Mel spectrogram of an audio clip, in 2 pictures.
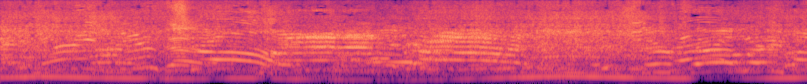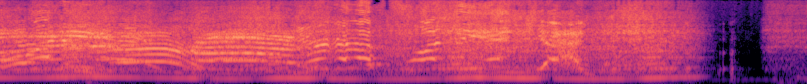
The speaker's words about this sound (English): All right, he's backing up. It sounds like he's backing. He's changing gears. Sounds like he's having trouble.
